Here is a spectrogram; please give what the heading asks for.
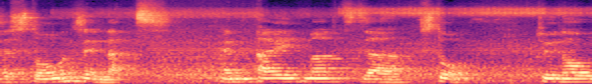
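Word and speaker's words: Ai: uh that is called I project because of the uh female chimpan named I spelled a i pronunciation is I and the meaning is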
